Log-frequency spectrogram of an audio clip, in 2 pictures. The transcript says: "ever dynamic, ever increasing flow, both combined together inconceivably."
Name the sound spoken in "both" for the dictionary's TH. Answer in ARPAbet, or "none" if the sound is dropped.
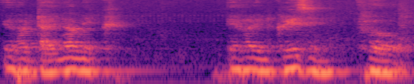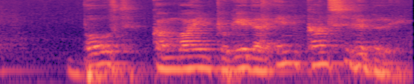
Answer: T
